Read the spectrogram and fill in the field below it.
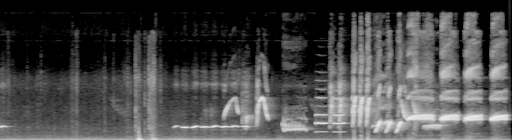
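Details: Starling song meant to prompt quiet captive starlings: a brief rolling whistle series, then rising squeals, sharp clicks, buzzy chatter and a closing run of loud, evenly spaced high warbled notes.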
